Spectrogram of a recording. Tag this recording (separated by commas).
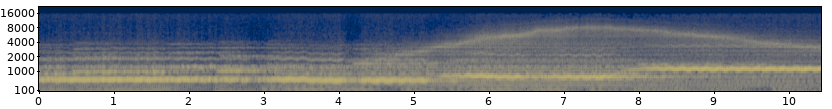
playing theremin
